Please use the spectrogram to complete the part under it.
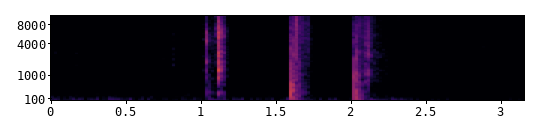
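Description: Blocks thud into place in a video game.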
